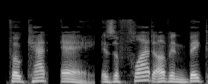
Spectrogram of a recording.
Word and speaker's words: focaccia: focaccia Italian pronunciation folk at a is a flat oven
